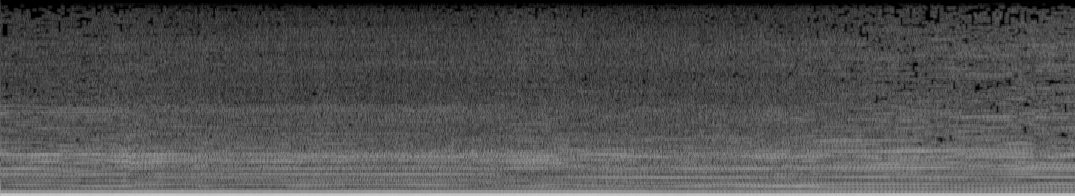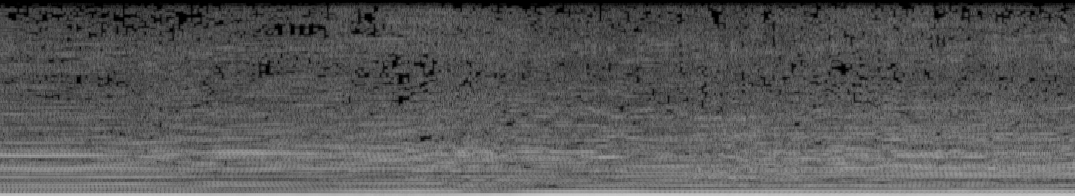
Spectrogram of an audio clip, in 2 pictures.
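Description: Small DC motor of a toy magnet-driven flapper paddle boat running steadily, a buzzing hum with many overtones that wavers slightly in pitch. It is a bit noisy because it is running on a lithium-ion battery.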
